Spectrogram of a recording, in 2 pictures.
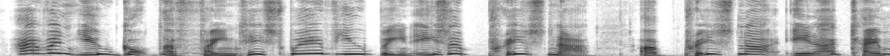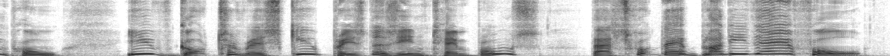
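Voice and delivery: very high, scolding parrot voice; squawking, indignant parrot; parrot, exasperated. Acted. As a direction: berate him like an angry bird.

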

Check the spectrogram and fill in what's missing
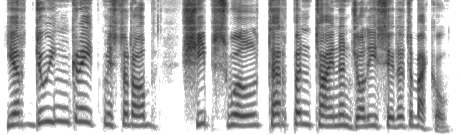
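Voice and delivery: very high, bright little Scots voice; Billy flatters Rob, high-pitched; eager appeasing. A narrator's reading. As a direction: praise Rob to save his pride. Billy soothes Rob, rereads.

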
